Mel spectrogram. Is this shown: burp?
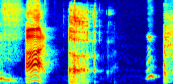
yes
